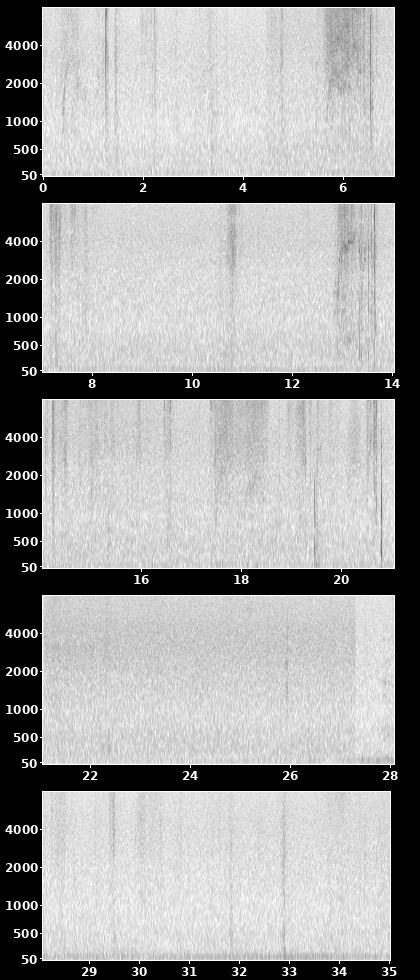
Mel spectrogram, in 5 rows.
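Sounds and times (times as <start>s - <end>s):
rustles of hands and dry leaves: 0.0s - 35.0s
cord zipping over bark: 0.3s - 1.4s, 5.5s - 7.5s, 12.8s - 15.3s, 17.4s - 19.5s.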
